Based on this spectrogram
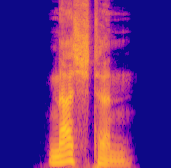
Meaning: inflection of naschen: 1. first/third-person plural preterite 2. first/third-person plural subjunctive II
- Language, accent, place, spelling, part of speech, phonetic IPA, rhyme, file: German, Germany, Berlin, naschten, verb, [ˈnaʃtn̩], -aʃtn̩, De-naschten.ogg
